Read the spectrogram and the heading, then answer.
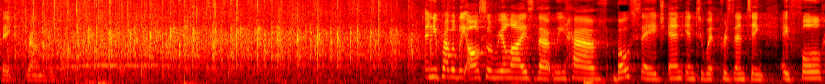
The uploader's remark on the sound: Live Broadcast at the The IPBC IGNITE Conference.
